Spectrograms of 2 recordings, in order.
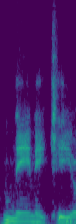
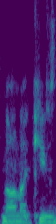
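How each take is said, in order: First: The middle vowel is an 'e' sound. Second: The middle vowel is an 'a' sound. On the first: The speaker calls it wrong. "where did you get the E?" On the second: The speaker calls it right. "good people that can speak English mispronounce Nanaki's name"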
